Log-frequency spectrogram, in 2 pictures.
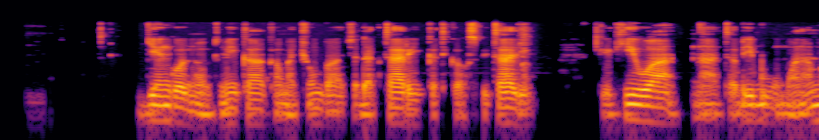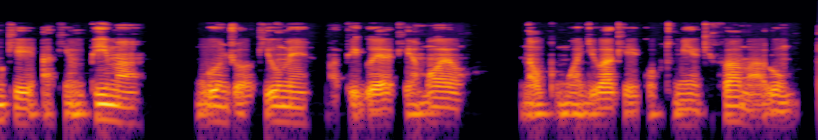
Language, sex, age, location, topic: Swahili, male, 36-49, Dar es Salaam, health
